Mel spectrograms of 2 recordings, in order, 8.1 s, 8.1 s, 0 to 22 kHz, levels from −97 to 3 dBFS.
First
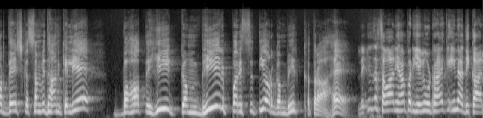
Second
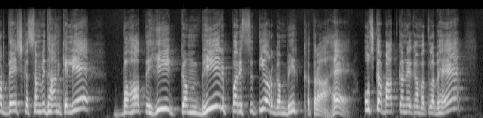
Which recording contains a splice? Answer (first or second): second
